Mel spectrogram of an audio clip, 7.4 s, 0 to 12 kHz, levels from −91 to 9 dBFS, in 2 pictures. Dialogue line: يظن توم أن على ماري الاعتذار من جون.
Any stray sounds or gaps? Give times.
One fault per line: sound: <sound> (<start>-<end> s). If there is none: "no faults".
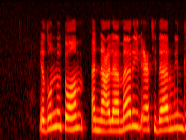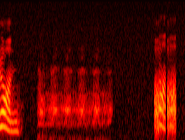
sound: bark (4.5-6.0 s)
sound: laugh (6.8-7.3 s)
